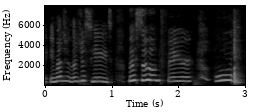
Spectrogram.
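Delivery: high, loud wail of unfairness; whining complaint. Acted. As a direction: wail like a hard-done-by child. Mock-tearful complaint after eating.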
